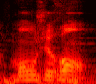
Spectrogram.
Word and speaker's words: mangeront: No, this one ends with a silent T, not a silent S.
